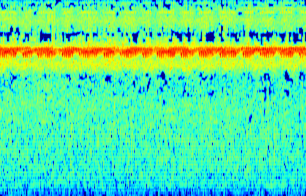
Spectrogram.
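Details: High-pitched insect trill broken into short bursts of roughly half a second, repeating rhythmically with brief dips between pulses.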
